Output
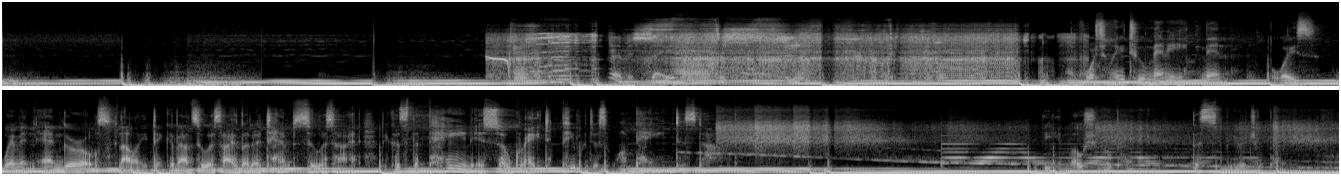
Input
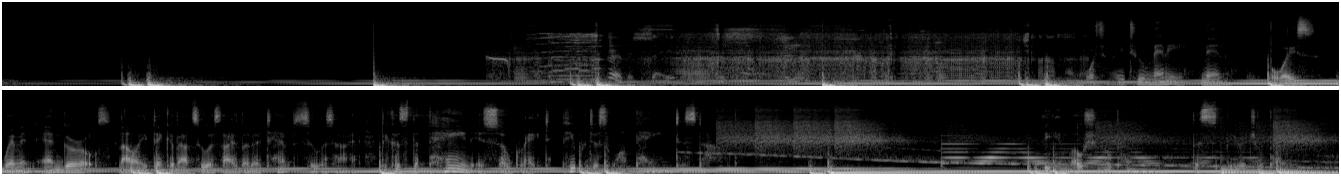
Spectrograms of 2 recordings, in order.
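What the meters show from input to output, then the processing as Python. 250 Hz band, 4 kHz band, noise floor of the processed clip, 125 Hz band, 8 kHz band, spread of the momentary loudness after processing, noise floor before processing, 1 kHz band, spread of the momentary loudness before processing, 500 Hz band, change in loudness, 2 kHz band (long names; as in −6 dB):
+12.0 dB, +20.0 dB, −23 dBFS, +9.0 dB, +10.5 dB, 5 LU, −57 dBFS, +13.0 dB, 15 LU, +10.5 dB, +9.0 dB, +15.0 dB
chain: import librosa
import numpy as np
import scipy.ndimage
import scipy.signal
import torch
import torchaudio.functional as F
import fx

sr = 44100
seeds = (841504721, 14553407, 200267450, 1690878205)

y = fx.peak_eq(x, sr, hz=3400.0, db=12.5, octaves=0.82)
y = fx.env_flatten(y, sr, amount_pct=100)
y = F.gain(torch.from_numpy(y), -6.0).numpy()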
